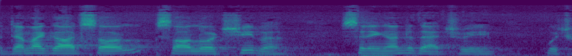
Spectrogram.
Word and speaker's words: Shiva: this auspicious person Shiva actually the very word Shiva as it's pronounced Shiva uh it means auspicious Lord Shiva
